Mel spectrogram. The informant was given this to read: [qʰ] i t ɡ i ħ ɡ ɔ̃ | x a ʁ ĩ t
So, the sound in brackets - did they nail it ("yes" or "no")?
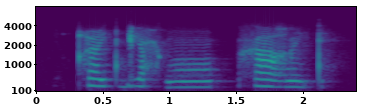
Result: yes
